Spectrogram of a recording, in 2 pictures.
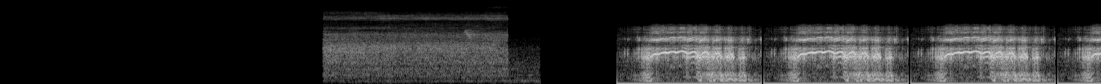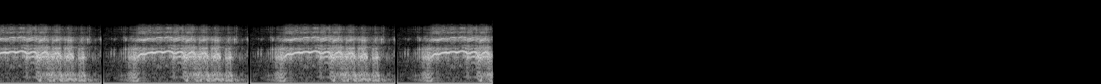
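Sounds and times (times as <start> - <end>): horse whinnying: 6.3 - 16.0.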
